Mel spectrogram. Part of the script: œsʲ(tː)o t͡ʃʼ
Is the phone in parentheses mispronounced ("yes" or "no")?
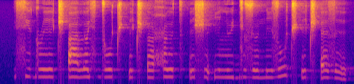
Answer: yes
